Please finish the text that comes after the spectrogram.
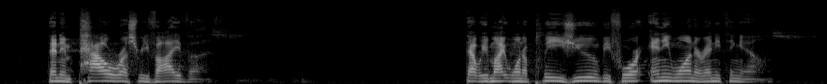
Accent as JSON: {"language": "English", "country": "Rwanda", "said": "4 years later, in April 1994, the unthinkable happened to friends and neighbors in my home country. Over a period of 100 days, nearly 1 million people were massacred in Rwanda's genocide."}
